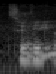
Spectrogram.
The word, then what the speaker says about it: sous vide: So this is my first time having sous vide. Sous vide? Did I pronounce it right? Sous vide.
